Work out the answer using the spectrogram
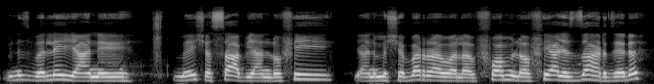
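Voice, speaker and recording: A woman in her twenties speaks with a South Sudanese Arabic accent, answering questions in quick, direct sentences. Her voice is a little lower than most women's and sounds close and dry. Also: steady tone, smooth, dry recording. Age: 20s. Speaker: interviewee. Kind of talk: casual interview answers.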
